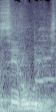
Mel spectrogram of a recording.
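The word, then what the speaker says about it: coeruleus: Ô, Liberto, escreve coerulel, se pronuncia cerúleos, tá?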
